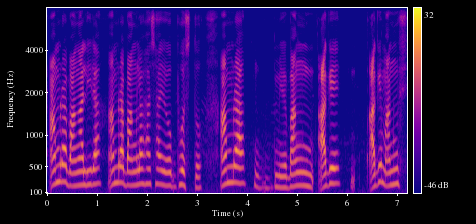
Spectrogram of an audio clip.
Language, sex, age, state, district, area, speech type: Bengali, female, 45-60, West Bengal, South 24 Parganas, rural, spontaneous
